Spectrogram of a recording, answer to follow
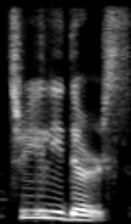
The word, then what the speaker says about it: Tree Leader: Dan tim kami adalah namanya Tree Leader tapi bacanya tre leaders.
